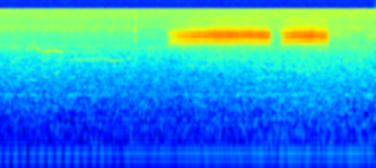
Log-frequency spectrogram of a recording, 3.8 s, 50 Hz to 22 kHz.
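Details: Male Clay-colored Sparrow singing at Glacial Ridge NWR, Minnesota, on 18 May 2010: two flat, dry, insect-like buzzes, the first about a second long and the second shorter, after a faint thin whistle, against a quiet background.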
